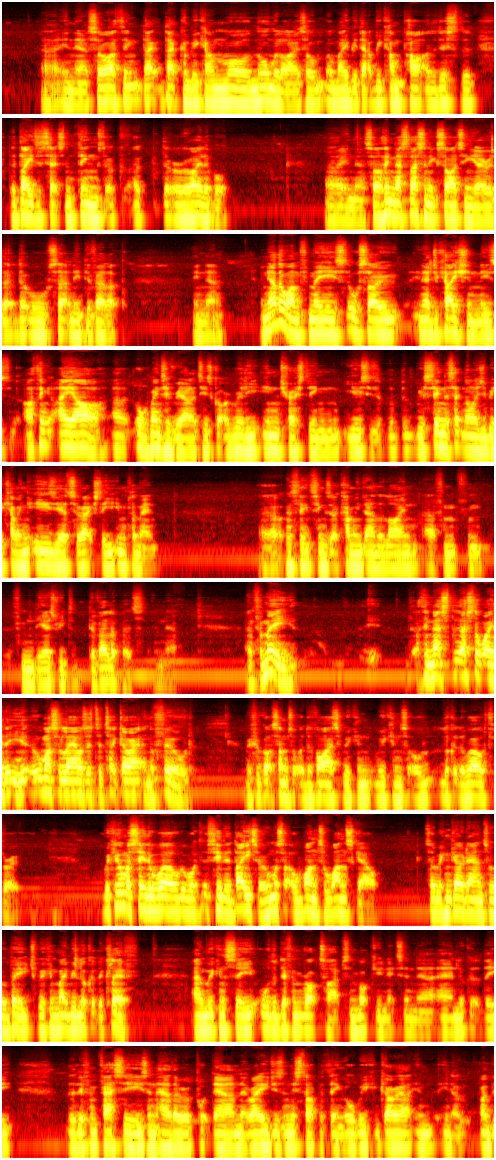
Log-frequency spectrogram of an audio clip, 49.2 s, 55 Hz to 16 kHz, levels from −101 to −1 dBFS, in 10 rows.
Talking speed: 260 wpm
